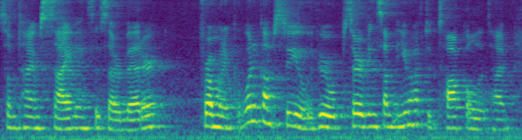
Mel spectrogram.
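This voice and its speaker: A woman speaks with a Spanish accent at medium pitch and ordinary pitch variation. The recording has audible room echo and noticeable background noise. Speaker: life coach. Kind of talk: interview. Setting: at home.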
